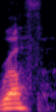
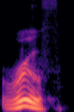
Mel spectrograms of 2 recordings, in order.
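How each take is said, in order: First: The vowel sounds like a dog's bark, ruff. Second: The vowel is a long 'oo' as in boot. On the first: The speaker calls it wrong. "not roof. It, it's not what a dog says" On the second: The speaker calls it right. "And it's roof"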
